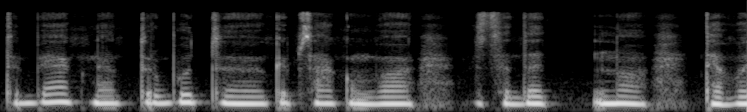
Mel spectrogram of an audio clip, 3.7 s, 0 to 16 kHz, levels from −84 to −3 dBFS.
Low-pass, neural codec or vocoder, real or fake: 10.8 kHz; none; real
